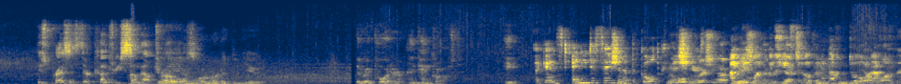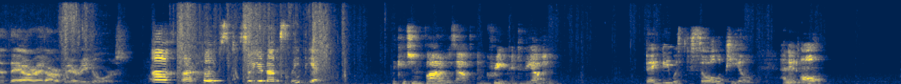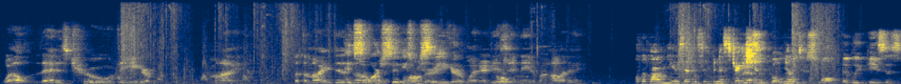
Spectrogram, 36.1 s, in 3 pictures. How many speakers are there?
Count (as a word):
eight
